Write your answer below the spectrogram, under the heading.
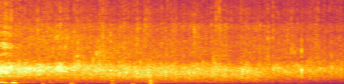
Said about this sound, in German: Ein bisschen Applaus, bitteschön.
